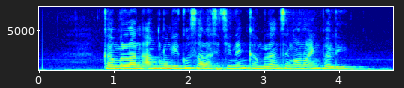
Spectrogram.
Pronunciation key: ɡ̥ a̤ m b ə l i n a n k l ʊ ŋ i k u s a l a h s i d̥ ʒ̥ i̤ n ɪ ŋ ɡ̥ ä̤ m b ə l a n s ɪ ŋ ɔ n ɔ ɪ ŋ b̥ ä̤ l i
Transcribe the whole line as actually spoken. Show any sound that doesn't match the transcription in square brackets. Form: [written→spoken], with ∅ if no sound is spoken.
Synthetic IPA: ɡ̥ a̤ m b ə l [i→a] n a [n→ŋ] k l ʊ ŋ i k u s a l a h s i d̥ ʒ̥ i̤ n ɪ ŋ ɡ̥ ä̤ m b ə l a n s ɪ ŋ ɔ n ɔ ɪ ŋ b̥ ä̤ l i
